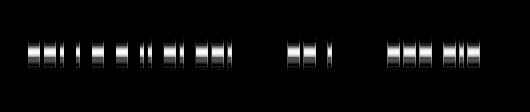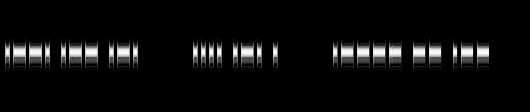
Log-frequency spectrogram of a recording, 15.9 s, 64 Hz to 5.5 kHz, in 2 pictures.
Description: Morse code, heard as a keyed tone, about 20 wpm, 700 Hz. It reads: GETTING ME OK PWR HRE 1MW
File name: UK MASTER QSOs TRAINING / 20WPM / UK MASTER QSOs 0001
